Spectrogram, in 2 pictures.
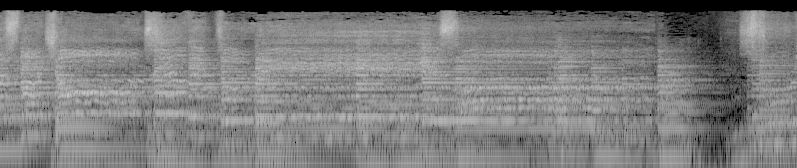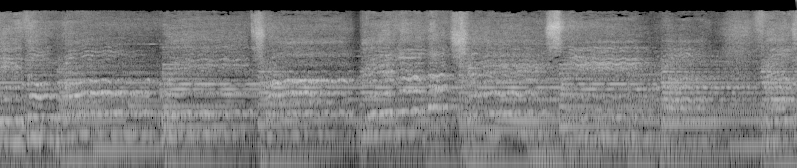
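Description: Background music: a choir singing a slow, gospel-style song with held notes over a steady bass accompaniment.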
